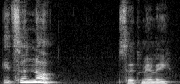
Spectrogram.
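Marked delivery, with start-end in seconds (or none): 0.0-0.7 mouse voice. A narrator's reading. Milly points it out.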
